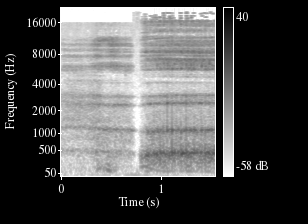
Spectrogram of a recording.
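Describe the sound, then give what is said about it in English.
A loud, rasping drunken snore imitated by a voice, starting after a brief pause and rumbling on in a single sustained, throaty groan with no talking. “That's just me snoring when I'm drunk, innit?”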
